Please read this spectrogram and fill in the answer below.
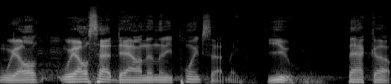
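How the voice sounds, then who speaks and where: Over a silent background in a very clean recording, a man talks at a fairly quick pace. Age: 60s. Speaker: author and journalist. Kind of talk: book talk conversation. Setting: church event with audience. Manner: halting, many fillers and repetitions.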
